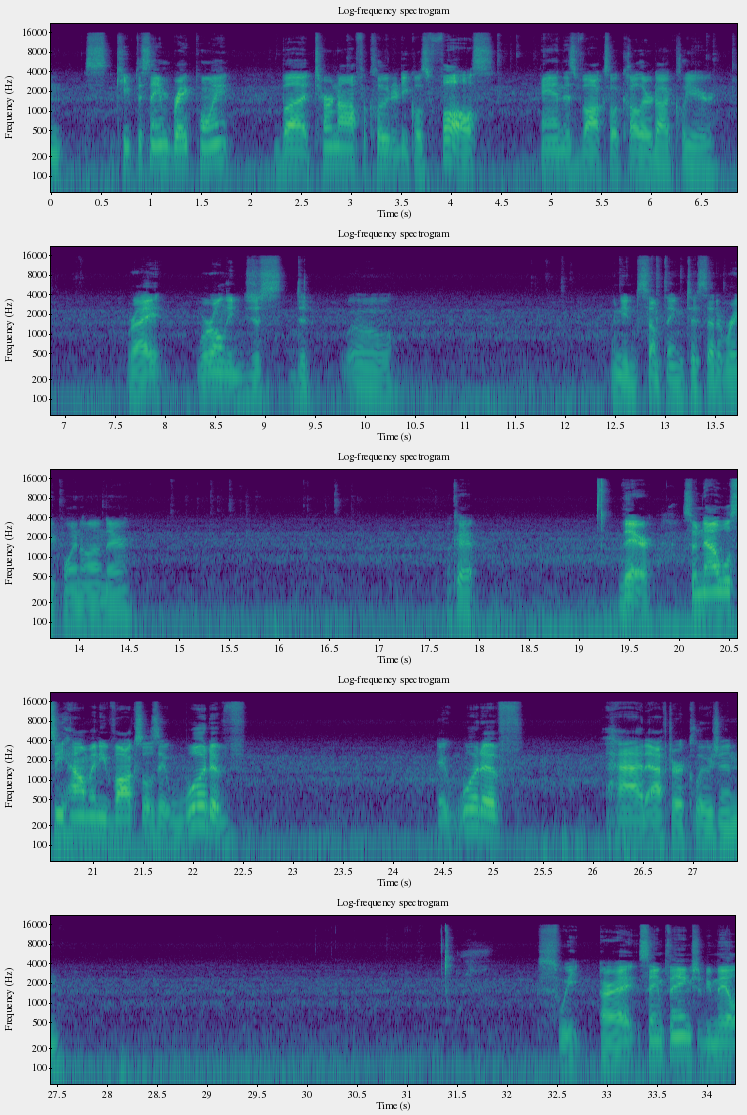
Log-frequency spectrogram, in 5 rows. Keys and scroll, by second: 1.6-7.0 typing, 11.6-16.0 typing, 17.0-18.2 typing, 19.9 typing, 20.3 super+Tab.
